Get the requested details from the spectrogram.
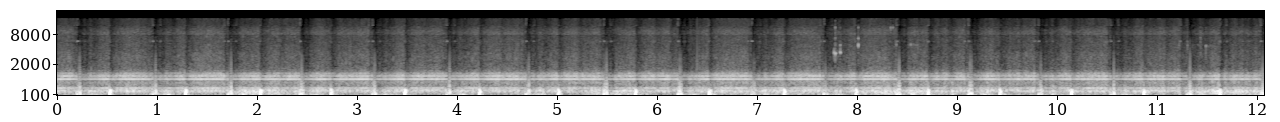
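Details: Adult's own heartbeat through a stethoscope in an ASMR recording, with breath-holding and a game to speed the rate, and loud digestion after lunch; soft regular beats about 80/min over a steady hum; normal heart sounds.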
